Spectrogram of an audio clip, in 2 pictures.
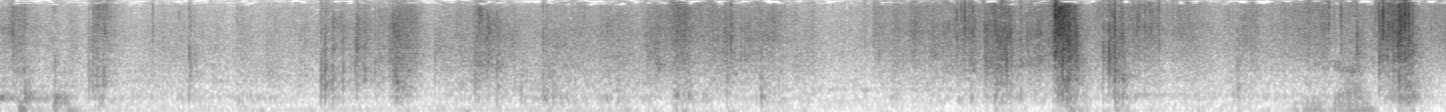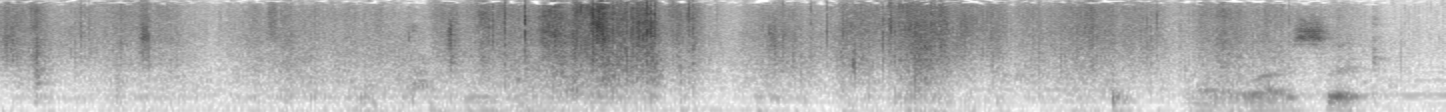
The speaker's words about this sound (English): Oh, we've got a layer of bubble wrap for you to see what this is here. Yeah. I actually put that tape on.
